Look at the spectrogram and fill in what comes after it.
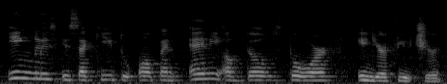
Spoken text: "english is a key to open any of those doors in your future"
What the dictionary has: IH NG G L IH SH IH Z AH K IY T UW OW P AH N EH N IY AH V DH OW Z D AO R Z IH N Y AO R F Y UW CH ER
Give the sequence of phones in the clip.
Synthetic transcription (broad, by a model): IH NG G L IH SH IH S AH K IY T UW OW P AH N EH N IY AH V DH OW S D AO R IH N Y AO R F Y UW CH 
